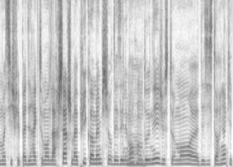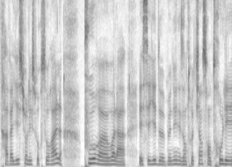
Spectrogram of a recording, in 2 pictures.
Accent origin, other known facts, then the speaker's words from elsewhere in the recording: Romans-sur-Isère, Auvergne-Rhône-Alpes, France; je suis partie à Lyon et je suis originaire de Romans, sur Isère. Et je suis revenue aux sources quelques années plus tard.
